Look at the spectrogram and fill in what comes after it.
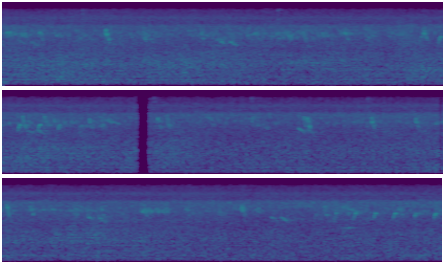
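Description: Faint outdoor ambience: a steady distant hum with scattered short, high bird chirps throughout. The sound cuts out completely for an instant about seven seconds in.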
